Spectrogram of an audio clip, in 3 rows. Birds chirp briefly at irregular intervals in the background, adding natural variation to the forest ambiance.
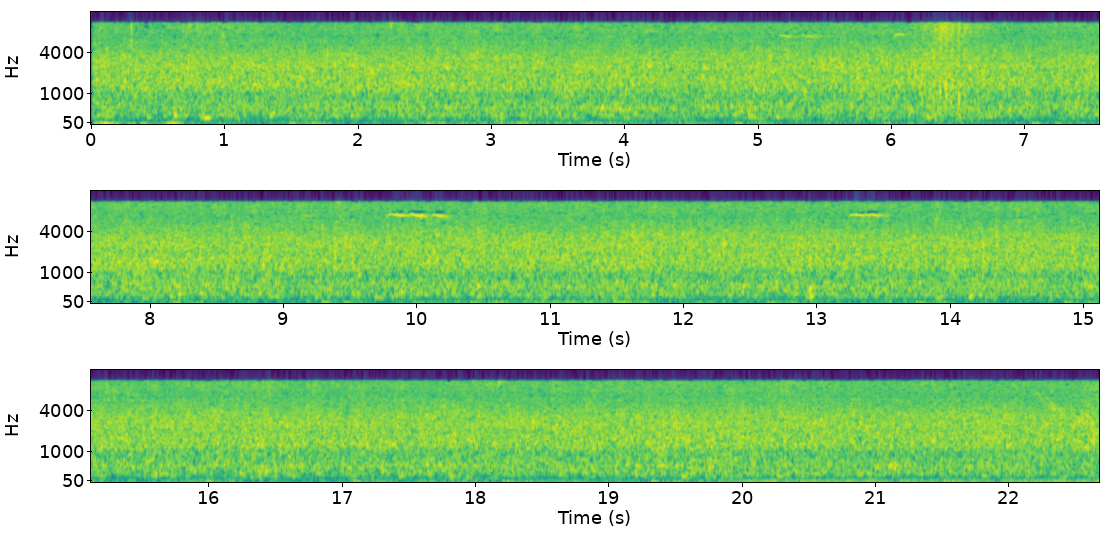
6.7 18.2

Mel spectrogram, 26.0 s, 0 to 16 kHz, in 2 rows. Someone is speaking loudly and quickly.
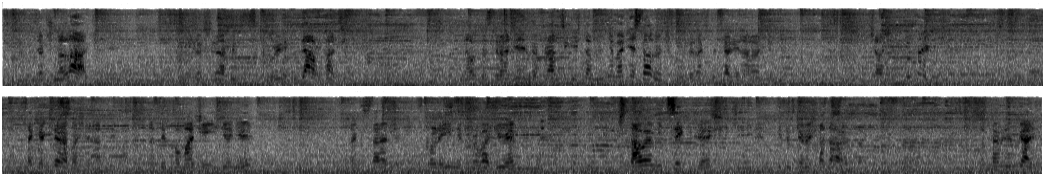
0.3 1.1, 2.2 4.3, 5.8 9.5, 10.8 11.7, 13.3 16.2, 17.4 19.5, 20.8 21.9, 22.8 23.6, 25.2 26.0

